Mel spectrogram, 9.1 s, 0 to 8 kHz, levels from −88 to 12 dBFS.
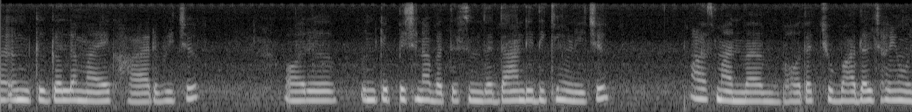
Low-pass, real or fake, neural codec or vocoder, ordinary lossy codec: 7.2 kHz; real; none; none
